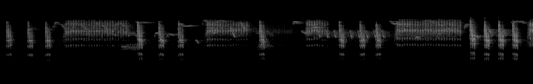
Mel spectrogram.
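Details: Sedge warbler, a wetland warbler, in varied rushed song: dry buzzy stretches alternating with sharp clicking notes, with faint background hiss.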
